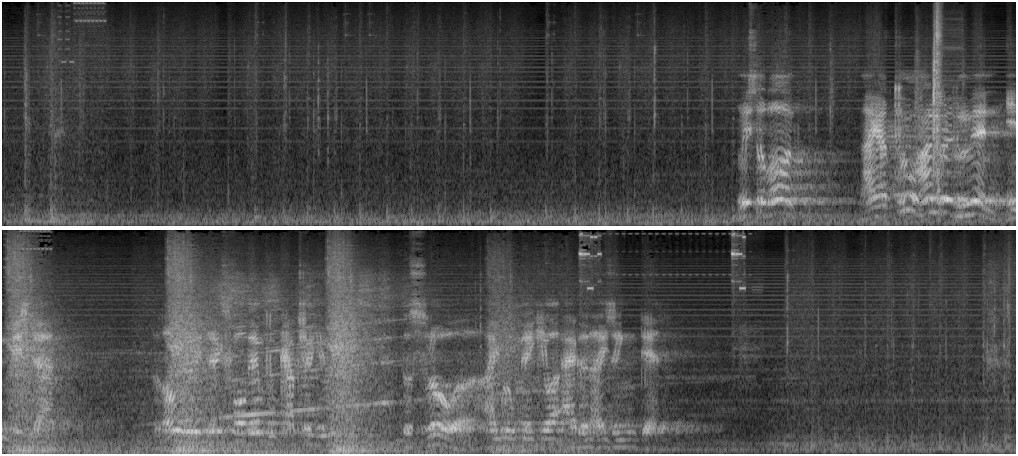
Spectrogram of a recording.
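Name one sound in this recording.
Footsteps run across a metal floor.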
